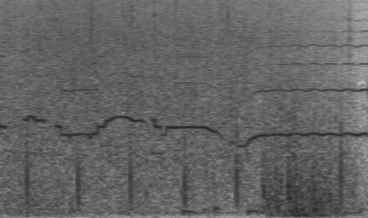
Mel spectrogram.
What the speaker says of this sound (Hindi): एक दिन बारिश आई, दुकान भीग गई।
